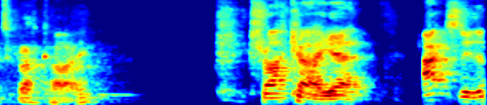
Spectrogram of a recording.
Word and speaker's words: Trakai: Trakai, yeah.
